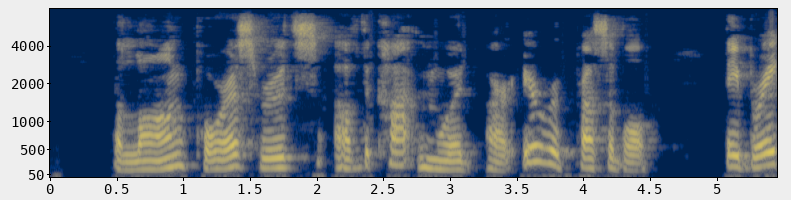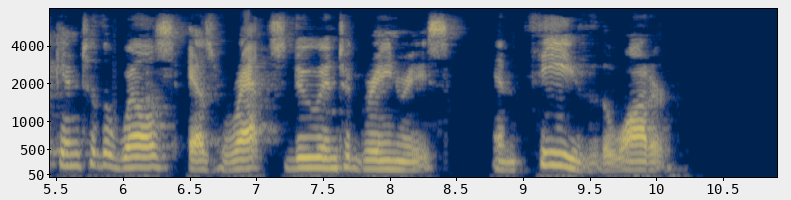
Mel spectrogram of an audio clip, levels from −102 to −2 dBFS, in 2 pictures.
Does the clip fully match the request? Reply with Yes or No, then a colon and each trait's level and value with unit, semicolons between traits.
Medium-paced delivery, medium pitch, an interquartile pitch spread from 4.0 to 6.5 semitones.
No: slow, 125 wpm; medium, 175 Hz; average, 4.5 semitones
